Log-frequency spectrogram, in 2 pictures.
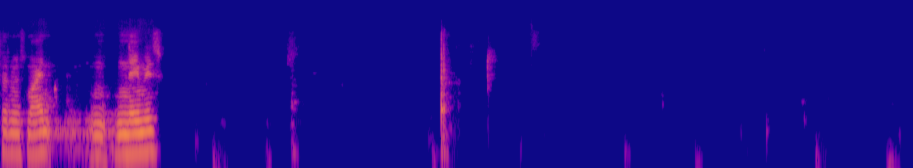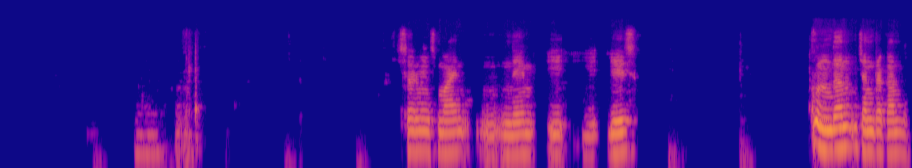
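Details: Male college student from Maharashtra, likely before stammering training, repeatedly restarting his self-introduction with long silent pauses that appear to be blocks; stuttering.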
